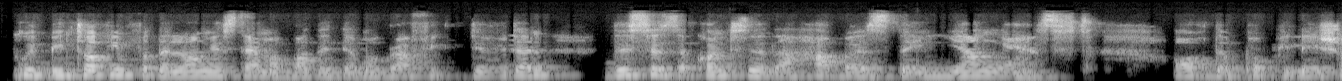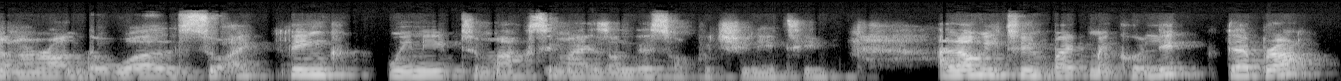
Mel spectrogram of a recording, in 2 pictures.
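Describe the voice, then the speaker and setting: A woman with a Kenyan accent introduces herself and presents a training webinar as a science communication trainer. Her voice is fairly low and a little mellow, and she speaks fairly quickly.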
